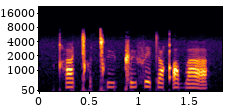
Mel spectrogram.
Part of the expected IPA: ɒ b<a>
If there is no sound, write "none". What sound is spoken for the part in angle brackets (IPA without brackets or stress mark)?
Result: a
